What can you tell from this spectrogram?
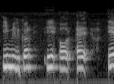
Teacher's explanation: कंठ और तालु से जो मिलकर बनता है उसे हम कंठ तालव्य कहते हैं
